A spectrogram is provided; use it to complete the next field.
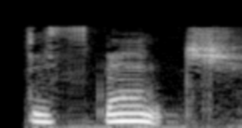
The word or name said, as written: disbench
